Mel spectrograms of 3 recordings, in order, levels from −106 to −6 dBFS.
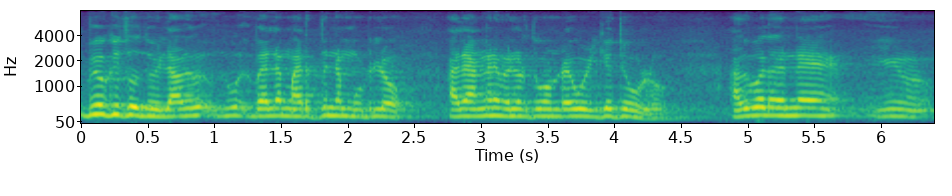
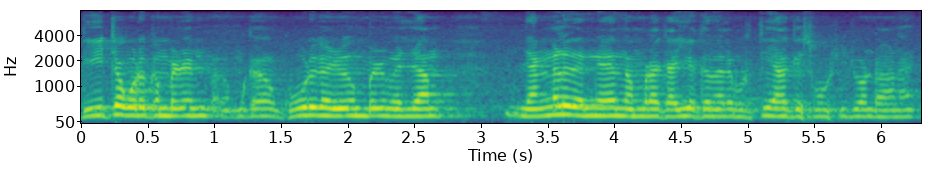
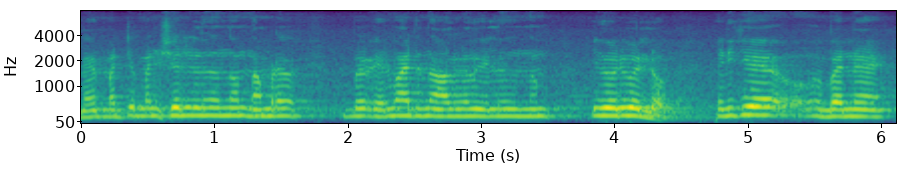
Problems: background sounds at intervals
